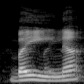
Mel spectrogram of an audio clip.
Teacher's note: آپ نے یا لین کی ادائیگی کو 1 سے 2 الف کے برابر لمبا کر کے پڑھنا ہے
